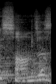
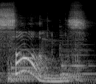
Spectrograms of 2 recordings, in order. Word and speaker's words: Sans: Do you really say Sans's name with a long a like that? Is that not how you're supposed to say it? It's not Sans, right? It's Sons.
